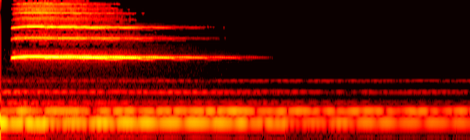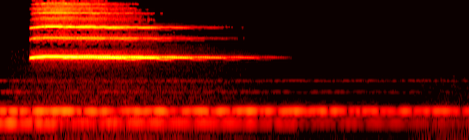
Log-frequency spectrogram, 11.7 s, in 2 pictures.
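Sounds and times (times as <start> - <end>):
pentatonic bird melody: 0.2 - 2.7, 6.3 - 8.8.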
